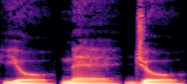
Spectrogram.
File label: "yomejo", concat syllables; Affixing experiment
